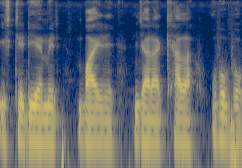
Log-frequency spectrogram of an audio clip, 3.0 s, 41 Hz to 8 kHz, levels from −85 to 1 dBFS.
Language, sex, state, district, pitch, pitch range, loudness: Bengali, male, West Bengal, Malda, 95 Hz, 90-100 Hz, -21 LUFS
